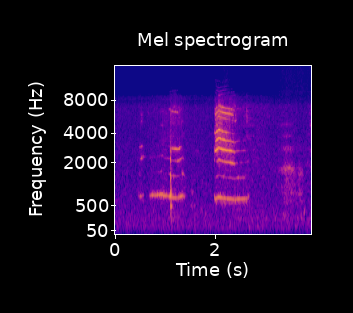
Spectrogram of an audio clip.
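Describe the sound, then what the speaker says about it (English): A cat in the Battle Pirates video game gives three meows: a short one, then a drawn-out mew, then a louder, brighter cry, with a faint fourth trailing sound, close and clear with no talk. "we have a cat entering the battlefield"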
